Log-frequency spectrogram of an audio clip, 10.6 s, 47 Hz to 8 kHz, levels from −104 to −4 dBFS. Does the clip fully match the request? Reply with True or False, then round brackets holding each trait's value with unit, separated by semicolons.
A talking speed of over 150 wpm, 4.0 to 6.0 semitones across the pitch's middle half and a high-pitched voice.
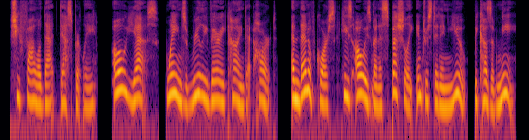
False (145 wpm; 4.7 semitones; 195 Hz)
